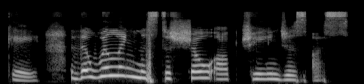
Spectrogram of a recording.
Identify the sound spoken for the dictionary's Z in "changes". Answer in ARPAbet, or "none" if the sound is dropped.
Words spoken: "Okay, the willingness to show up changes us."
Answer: Z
